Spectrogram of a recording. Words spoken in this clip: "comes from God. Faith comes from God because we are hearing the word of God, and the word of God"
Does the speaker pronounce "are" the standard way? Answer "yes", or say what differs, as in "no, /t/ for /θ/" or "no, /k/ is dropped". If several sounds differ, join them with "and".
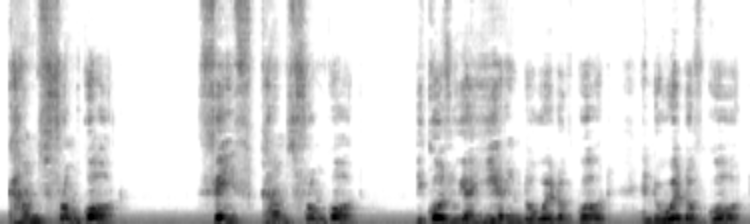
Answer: yes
